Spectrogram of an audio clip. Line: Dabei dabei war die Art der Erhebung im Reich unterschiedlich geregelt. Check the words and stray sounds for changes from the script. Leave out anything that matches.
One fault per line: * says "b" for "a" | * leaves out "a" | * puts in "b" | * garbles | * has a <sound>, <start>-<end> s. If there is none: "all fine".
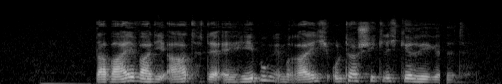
* leaves out "dabei"
* has a dropout, 4.4-4.5 s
